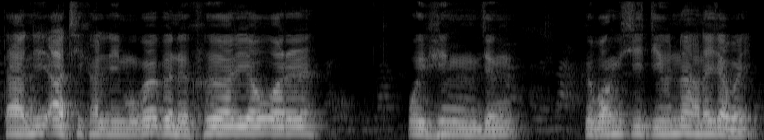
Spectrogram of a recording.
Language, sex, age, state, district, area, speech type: Bodo, male, 45-60, Assam, Baksa, rural, spontaneous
